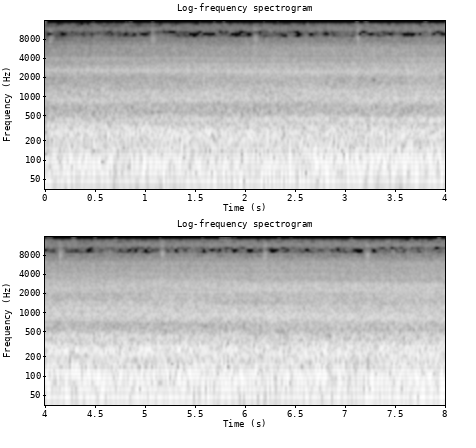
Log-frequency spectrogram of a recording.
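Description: A steady low rumble, like an engine idling, with no pauses or changes.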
